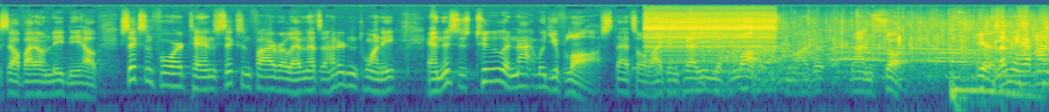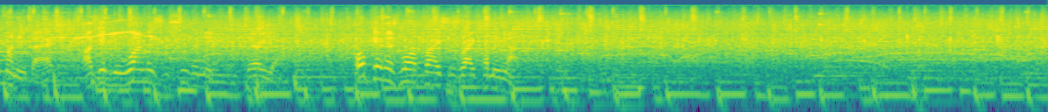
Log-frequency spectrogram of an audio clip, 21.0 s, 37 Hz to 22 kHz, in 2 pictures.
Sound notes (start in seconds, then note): 6.4 buzzer rings; 9.3 crowd claps; 15.9 crowd cheers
